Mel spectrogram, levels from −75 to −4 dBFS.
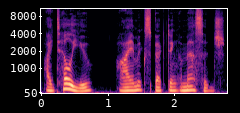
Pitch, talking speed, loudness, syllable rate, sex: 140 Hz, 170 wpm, -17 LUFS, 5.2 syllables/s, male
